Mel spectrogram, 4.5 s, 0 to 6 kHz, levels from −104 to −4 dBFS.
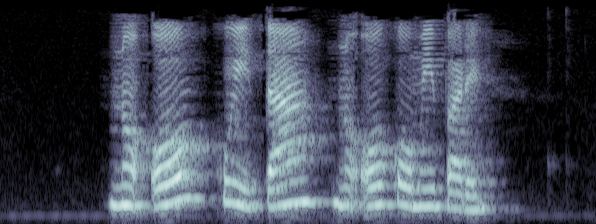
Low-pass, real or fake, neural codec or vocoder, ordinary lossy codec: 5.4 kHz; real; none; AAC, 24 kbps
